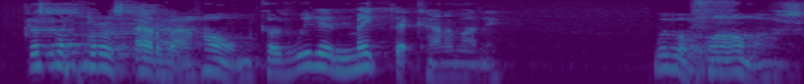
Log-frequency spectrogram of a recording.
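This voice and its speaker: With a Virginia accent, a woman talks at a fairly quick pace and a fairly low pitch. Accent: rural Virginia Southern. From US South. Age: 80s+. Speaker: public commenter, retired farmer. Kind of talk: public comment at county meeting.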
